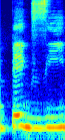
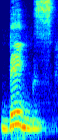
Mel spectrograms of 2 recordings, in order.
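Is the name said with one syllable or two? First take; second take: two; one. First: It is said as two syllables, ending in zee. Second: It is said as one syllable, ending in z. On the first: The speaker calls it wrong. "I don't think Big Z is the correct way to say it" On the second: The speaker calls it right. "I think it's Biggs"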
